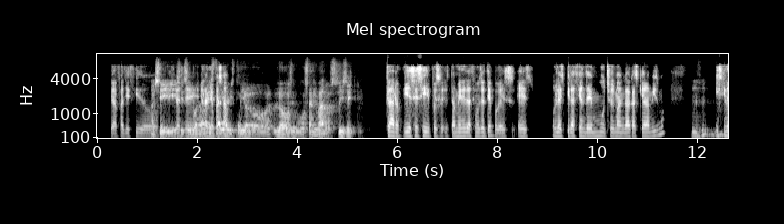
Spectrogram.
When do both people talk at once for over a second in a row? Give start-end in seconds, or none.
1.1-2.6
